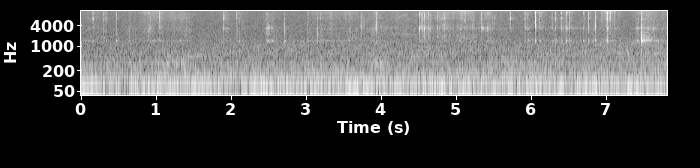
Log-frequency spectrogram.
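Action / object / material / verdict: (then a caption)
scrape / wooden massage stick with carved ridges / wood / none. A small, light-colored, solid ridged wooden massage stick is held in both hands and scratched along its carved ridges with long acrylic nails. The result is a quiet, steady run of sharp, dry clicks and scrapes with bright, crisp edges, over a low, soft background rumble.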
